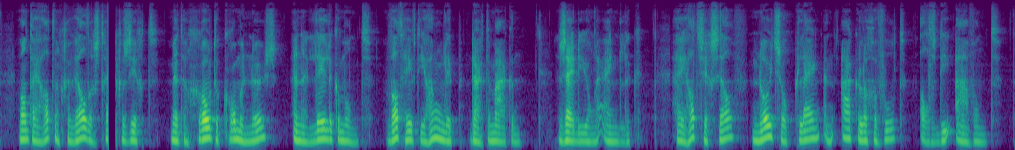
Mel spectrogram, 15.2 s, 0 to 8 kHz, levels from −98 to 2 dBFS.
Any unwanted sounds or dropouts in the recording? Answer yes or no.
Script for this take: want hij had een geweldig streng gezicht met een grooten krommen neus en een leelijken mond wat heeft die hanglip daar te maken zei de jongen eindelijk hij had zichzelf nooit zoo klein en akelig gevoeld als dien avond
yes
